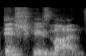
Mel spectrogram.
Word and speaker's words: Disch-Guzman: It's Ryan Disch-Guzman. You're good. You're very close.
